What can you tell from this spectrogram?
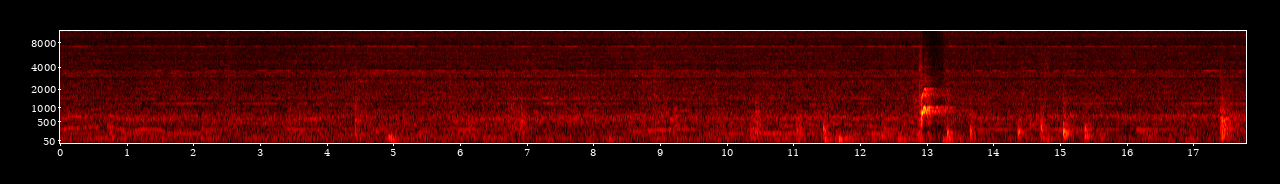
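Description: Samoyed puppies playing with a flirt pole: scattered clicks and scrabbles of paws on a hardwood floor over a steady low background hum, with one short bark about thirteen seconds in.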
